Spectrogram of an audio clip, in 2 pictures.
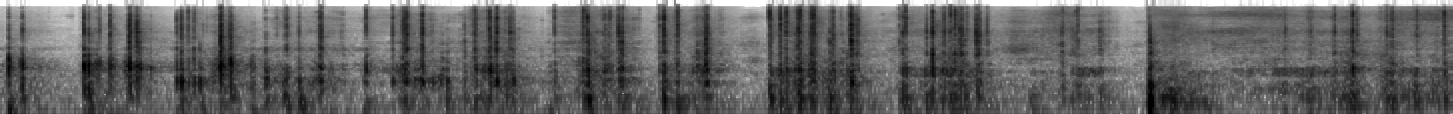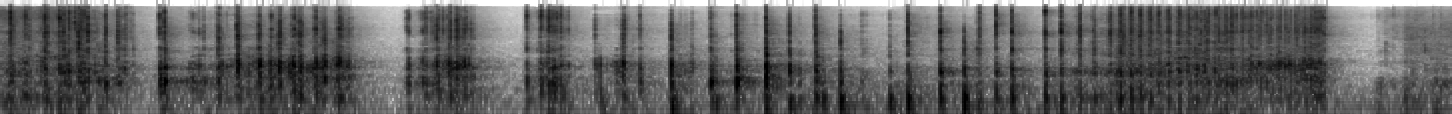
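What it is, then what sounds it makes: Stack of thin wooden sticks. Long pink acrylic nails rapidly tap and scratch across the ridged edges of a stack of thin, light wooden sticks or slats, heard close up. Quick, dry, bright clicks come in dense bursts, broken by longer continuous raspy scraping stretches. Each tap dies away almost at once, with very little low end.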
